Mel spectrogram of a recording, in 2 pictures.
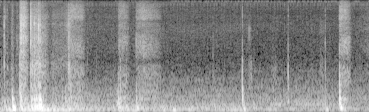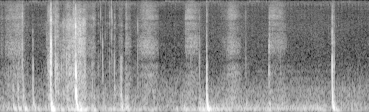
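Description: Scattered crunches and clicks of footsteps shifting on dry gravel and dirt, with a faint low rumble underneath.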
